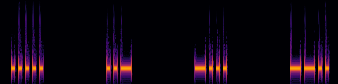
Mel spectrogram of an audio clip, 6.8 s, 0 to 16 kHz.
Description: Morse code, heard as a keyed tone, about 17 wpm, spaced as for 6 wpm, 700 Hz. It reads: 5UBZ
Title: USA Call Signs - 6x Character Spacing - 17wpm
